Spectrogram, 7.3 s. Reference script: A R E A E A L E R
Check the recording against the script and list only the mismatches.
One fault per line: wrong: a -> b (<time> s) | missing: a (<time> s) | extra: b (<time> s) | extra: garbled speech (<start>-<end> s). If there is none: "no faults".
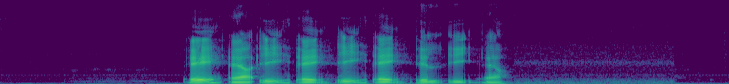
no faults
